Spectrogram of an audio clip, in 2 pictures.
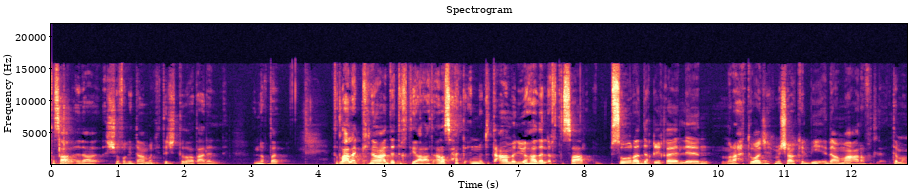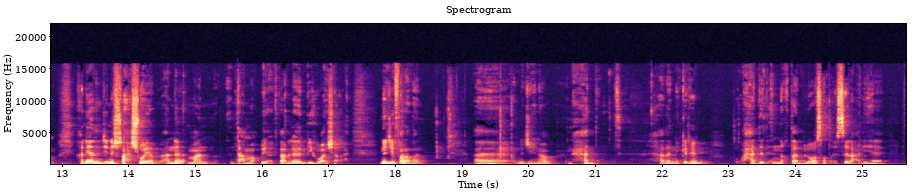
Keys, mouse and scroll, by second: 16.1-16.4 middle drag, 16.7-17.0 scroll down 1, 17.0-17.3 middle drag, 17.9 middle click, 18.7 `, 19.6 `, 20.2-21.3 scroll up 1, 21.3-21.9 drag, 23.6 shift+click.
